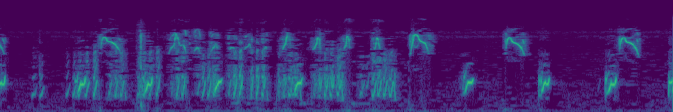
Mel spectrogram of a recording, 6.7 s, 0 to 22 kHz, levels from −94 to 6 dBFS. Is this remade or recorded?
recorded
